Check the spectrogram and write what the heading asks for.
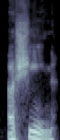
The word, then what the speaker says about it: Oisin: It's an Irish name pronounced Asheen.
